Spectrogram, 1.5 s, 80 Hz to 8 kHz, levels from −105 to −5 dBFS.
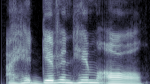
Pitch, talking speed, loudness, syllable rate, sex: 200 Hz, 200 wpm, -16 LUFS, 4.4 syllables/s, female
